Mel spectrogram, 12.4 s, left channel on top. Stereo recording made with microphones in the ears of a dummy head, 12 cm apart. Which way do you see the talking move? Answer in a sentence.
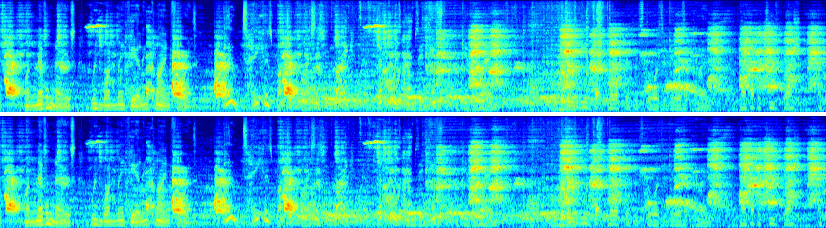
In this clip you hear the talking travel towards the left.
